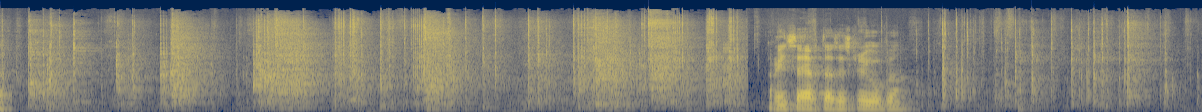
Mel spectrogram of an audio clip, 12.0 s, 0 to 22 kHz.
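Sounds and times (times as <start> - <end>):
plastic scraping on plastic: 8.7 - 12.0.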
